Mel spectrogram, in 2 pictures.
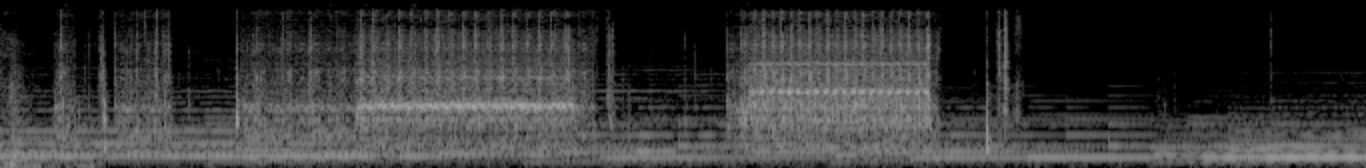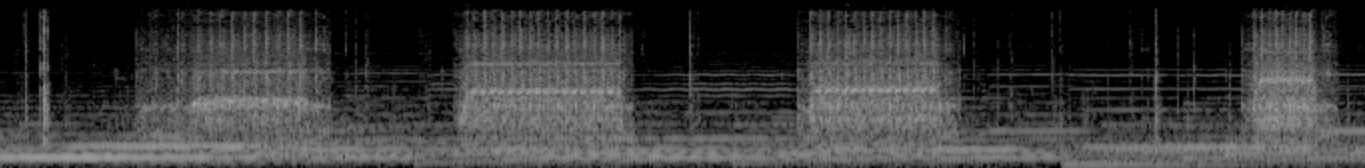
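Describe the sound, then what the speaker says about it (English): A sewing machine stitches a fabric seam with right sides together for a dress, running in several sustained bursts with short pauses between, close and clear, with no talking. "I will be sewing right sides together, and then this seam will be hidden in a pocket"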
